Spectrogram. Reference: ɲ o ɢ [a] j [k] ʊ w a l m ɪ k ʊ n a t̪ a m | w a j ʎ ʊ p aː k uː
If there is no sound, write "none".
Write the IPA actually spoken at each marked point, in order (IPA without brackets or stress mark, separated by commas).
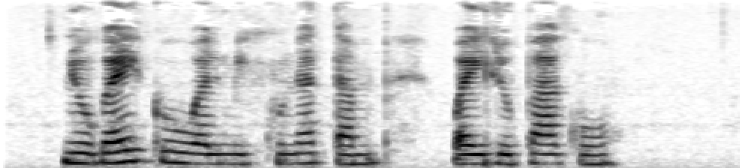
ɑ, k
